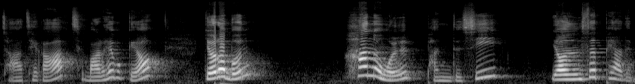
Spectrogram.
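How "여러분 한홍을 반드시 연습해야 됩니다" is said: 여러분, 한홍 and 연습 strongly stressed. Demonstrating where to put the point in a sentence, stress on 여러분, 한홍, 연습. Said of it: "여러분, 한홍, 연습에 포인트를 줬죠".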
